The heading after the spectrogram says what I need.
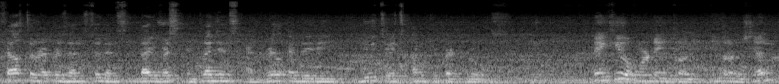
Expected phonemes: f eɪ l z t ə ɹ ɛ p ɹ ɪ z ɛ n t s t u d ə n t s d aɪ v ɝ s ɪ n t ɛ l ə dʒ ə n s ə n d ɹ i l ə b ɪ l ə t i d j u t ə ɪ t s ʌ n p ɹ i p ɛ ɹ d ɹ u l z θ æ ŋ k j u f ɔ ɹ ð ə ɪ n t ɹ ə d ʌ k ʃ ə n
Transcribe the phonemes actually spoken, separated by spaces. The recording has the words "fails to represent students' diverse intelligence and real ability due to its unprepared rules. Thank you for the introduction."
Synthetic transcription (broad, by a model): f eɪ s t ə ɹ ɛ p ɹ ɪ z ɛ n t s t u d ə n t s d aɪ v ɝ s ɪ n t ɛ l ə dʒ ə n s ə n d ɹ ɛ l ə b ɪ l ə t i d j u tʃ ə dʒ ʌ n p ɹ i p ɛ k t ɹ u l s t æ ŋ k j u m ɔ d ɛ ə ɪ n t ɹ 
